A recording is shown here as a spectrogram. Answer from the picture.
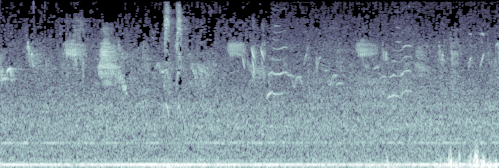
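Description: Scattered bird chirps and short squeaky whistled notes from several birds over a steady low rumble, with a few low thumps near the end.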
